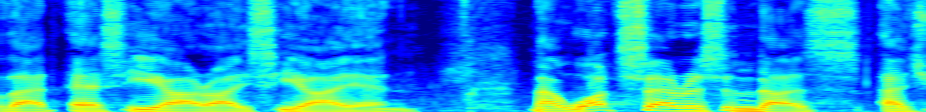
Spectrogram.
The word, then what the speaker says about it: sericin: One of them, a very important one, is called sericin. You spell that S-E-R-I-C-I-N.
